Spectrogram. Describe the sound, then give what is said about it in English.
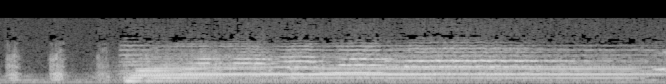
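A pig, called Mr. Yun, gives three quick, snorting grunts, then lets out a long, loud, drawn-out squealing cry that rings with heavy echo until the end. “Yun's husband happens to be a pig.”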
